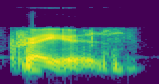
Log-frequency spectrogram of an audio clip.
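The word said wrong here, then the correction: Greyerz: Grayers. The G. – Yeah, that's right.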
